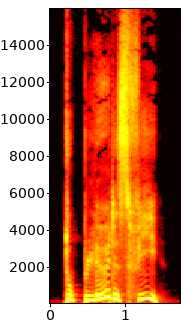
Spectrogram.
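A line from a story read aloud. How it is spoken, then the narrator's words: Hissed, holding back tears. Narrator (German): zischte sie und presste die Lippen aufeinander, um nicht loszuweinen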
